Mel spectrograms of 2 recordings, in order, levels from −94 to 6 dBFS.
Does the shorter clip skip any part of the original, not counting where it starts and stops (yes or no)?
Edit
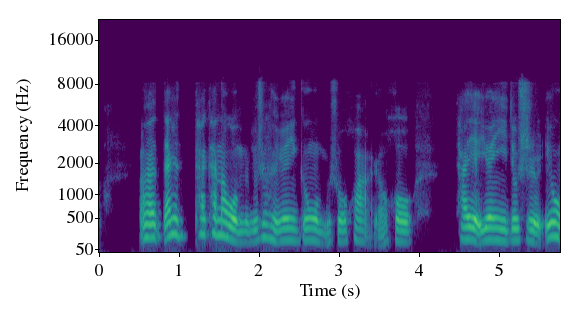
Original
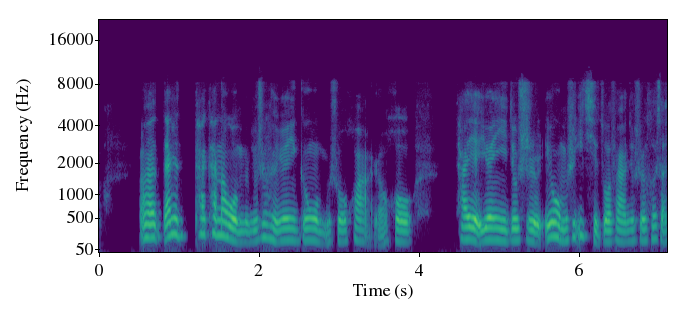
no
